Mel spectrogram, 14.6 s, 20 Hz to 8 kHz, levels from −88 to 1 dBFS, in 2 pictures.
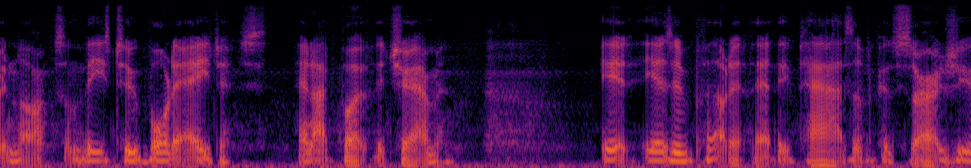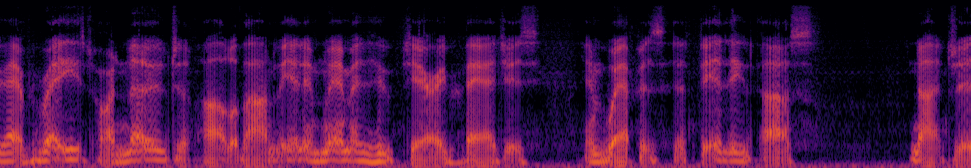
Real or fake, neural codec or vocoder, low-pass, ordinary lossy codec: fake; autoencoder, 22.05 kHz, a latent of 192 numbers a frame, VITS, trained on many speakers; 7.2 kHz; AAC, 48 kbps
